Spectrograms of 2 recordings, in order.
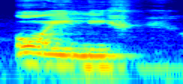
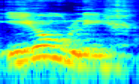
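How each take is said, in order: First: The name begins with an 'oy' sound. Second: The name is read as it is spelled. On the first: The speaker calls it right. "a pronúncia correta é Euler" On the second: The speaker calls it wrong. "escrever Euler"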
